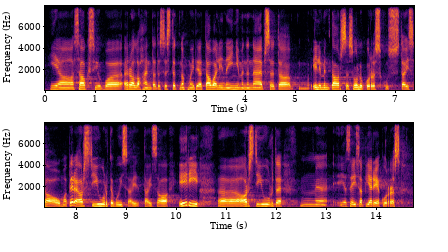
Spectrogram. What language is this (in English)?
Estonian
